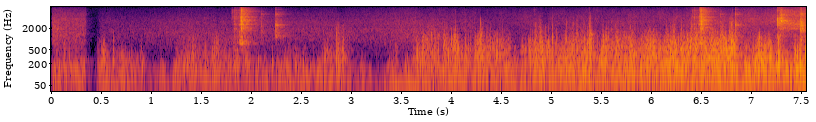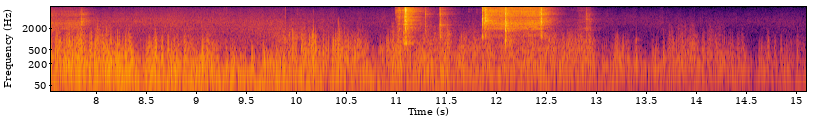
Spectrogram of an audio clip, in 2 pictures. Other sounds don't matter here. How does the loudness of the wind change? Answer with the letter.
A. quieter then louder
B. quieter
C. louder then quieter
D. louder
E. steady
C.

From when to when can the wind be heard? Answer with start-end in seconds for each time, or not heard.
0.0-15.0.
